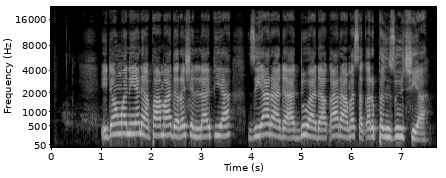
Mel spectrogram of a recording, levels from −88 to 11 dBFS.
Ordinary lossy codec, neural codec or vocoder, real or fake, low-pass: none; none; real; none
